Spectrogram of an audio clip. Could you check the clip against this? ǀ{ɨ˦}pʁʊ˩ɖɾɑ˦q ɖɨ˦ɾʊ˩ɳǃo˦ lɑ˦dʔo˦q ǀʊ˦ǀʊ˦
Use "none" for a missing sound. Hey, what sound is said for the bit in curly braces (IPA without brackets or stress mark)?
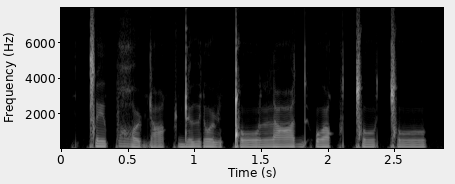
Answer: e˦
